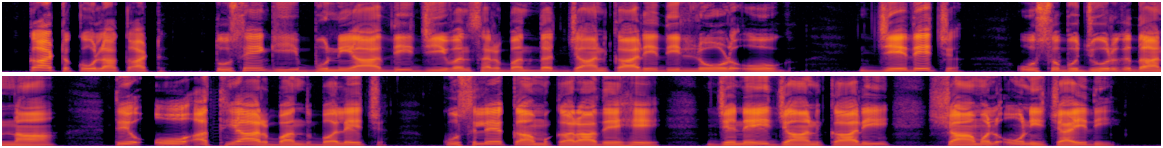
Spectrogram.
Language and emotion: Dogri, neutral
